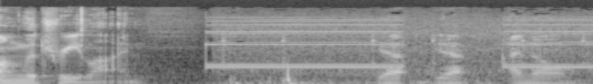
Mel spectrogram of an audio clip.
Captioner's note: EAS tones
